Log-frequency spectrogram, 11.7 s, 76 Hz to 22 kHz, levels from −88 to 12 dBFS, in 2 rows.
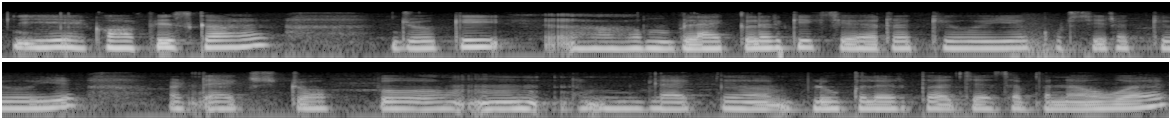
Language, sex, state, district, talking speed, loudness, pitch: Hindi, female, Bihar, Gopalganj, 160 wpm, -18 LUFS, 200 Hz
